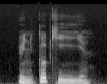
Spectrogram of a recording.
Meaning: 1. shell 2. dish; scallop 3. typo, misprint 4. jockstrap, athletic protector; groin guard, box, cup (protection for the male genitals) 5. vacuum mattress (for spinal immobilization)
- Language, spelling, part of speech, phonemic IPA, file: French, coquille, noun, /kɔ.kij/, Fr-coquille.ogg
